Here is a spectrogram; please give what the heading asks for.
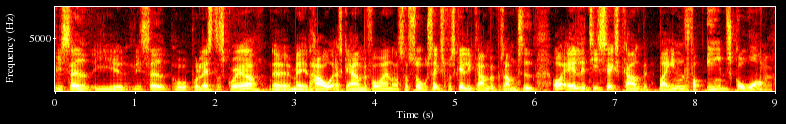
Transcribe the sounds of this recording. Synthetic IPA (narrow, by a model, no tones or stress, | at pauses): ʋisɛð̰ˠiʋisɛð̰ˠpʰɒ̽pʰɒ̽lesd̥ɐsɡ̥weɐmee̝d̥ɦɑ̈ʊæsɡ̥æɐməfɒːæn̰ɒ̽sɒ̽sɔ̰ːseɡ̥sfɒ̽sɡ̥el̰iəkʰɑ̈mb̥əpʰɒ̽sɑ̈mət͡sʰið̰ˠʔɒ̽ʔæləd̥iseɡ̥skʰɑ̈mb̥əʋɑ̈e̝nn̩fɒ̽e̝ːnsɡ̥o̝ːɐ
